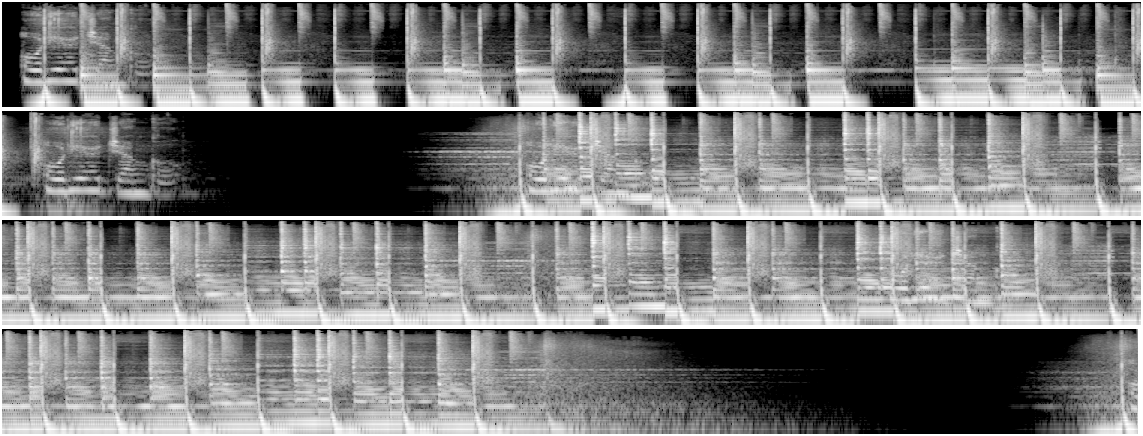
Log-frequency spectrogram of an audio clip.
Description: dance logo pack; sawtooz

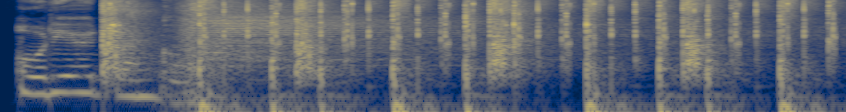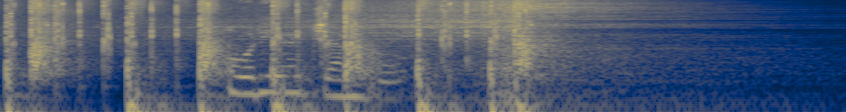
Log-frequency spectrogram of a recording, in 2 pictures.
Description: fast logo

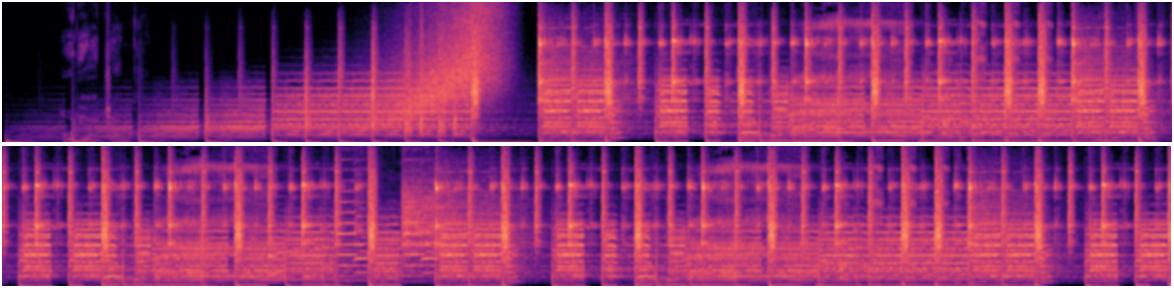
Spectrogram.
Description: background fashion hip hop

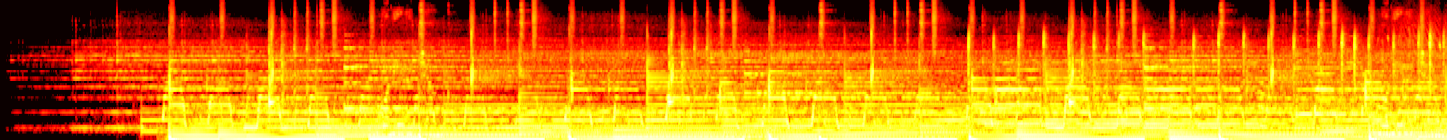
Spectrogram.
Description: calm guitar ident

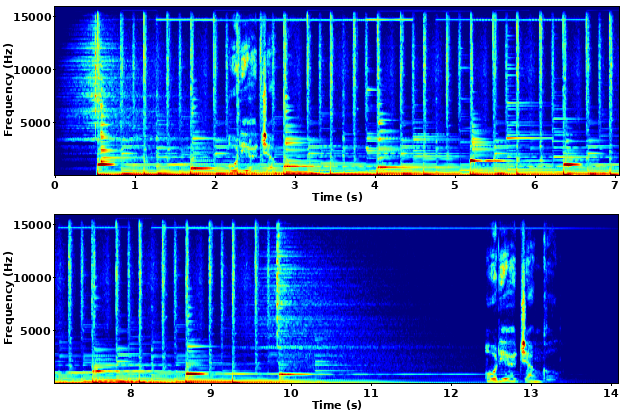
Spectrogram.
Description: acoustic ident

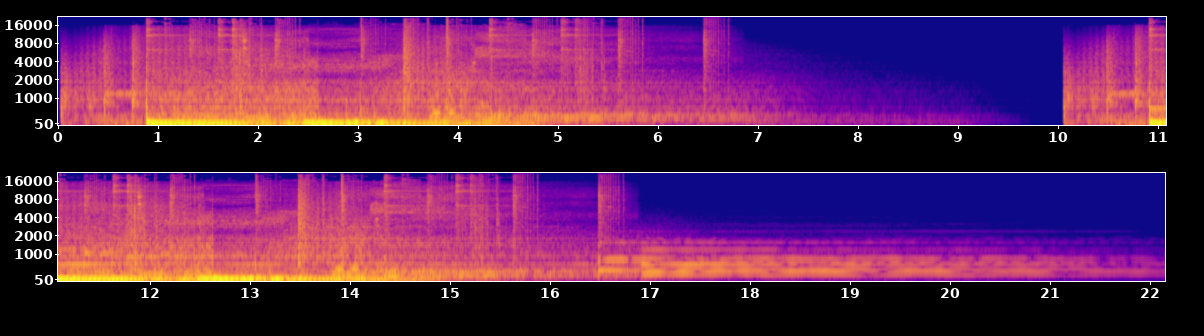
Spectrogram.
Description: abstract glitch logo

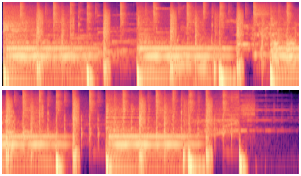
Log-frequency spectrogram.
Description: podcast opener logo

